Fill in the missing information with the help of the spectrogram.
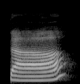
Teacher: تا زبان کی نوک سامنے والے دانتوں کی جڑ سے لگے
